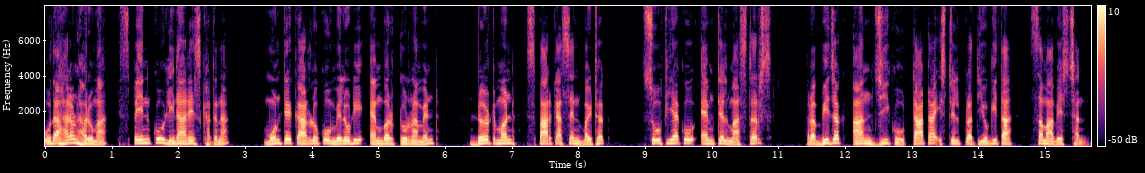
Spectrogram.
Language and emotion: Nepali, neutral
